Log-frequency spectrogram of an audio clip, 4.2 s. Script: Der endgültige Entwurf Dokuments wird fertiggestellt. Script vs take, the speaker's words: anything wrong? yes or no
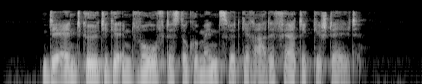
yes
